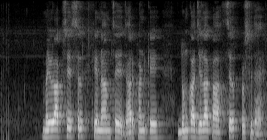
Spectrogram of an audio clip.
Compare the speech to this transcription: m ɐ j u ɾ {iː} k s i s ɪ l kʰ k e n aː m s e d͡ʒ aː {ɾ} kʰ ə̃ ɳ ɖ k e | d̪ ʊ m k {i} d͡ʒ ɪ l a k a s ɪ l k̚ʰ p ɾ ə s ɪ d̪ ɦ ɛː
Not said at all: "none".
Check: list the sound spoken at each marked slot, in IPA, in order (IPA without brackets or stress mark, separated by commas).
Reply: aː, ɾ, a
